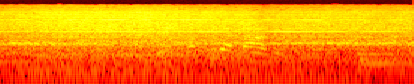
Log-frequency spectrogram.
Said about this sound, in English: I went inside one of the buildings where they had a turbine moving or spinning using the steam coming from underground. And it was spinning at a very high speed and it was incredibly loud.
